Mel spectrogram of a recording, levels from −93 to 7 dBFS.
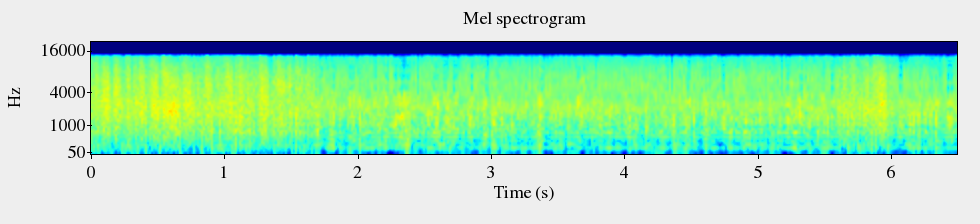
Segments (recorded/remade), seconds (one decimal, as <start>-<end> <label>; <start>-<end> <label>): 0.0-1.7 recorded; 1.7-5.6 remade; 5.6-6.0 recorded; 6.0-6.5 remade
